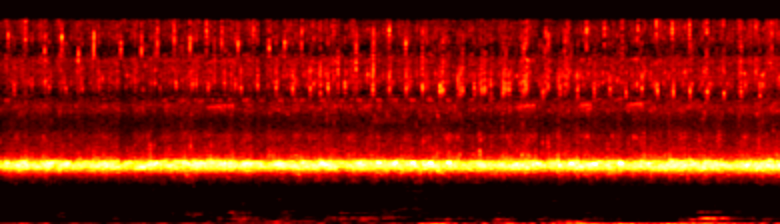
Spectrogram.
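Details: A dense cricket chorus from a cricket breeding farm holding thousands of insects, a steady high-pitched trill throughout, with low rumbling rustles rising in the second half.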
